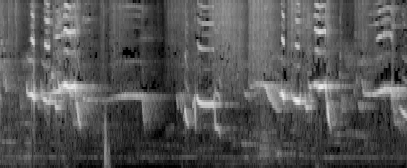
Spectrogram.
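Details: Black-naped oriole from Sumbawa singing loudly, a lure recording meant to prompt other orioles to sing: fluty, slurred whistles with sliding, dipping notes in phrases, plus a harsh nasal note near the end.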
